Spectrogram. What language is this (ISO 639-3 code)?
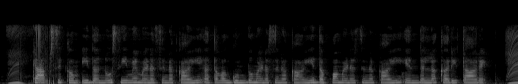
kan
